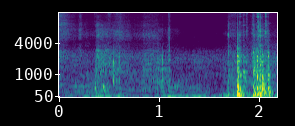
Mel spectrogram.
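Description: Low background noise of a shop, with a few brief sharp handling noises close together just before the end.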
